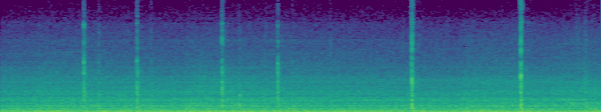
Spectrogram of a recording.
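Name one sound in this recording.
A light switch clicks several times.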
